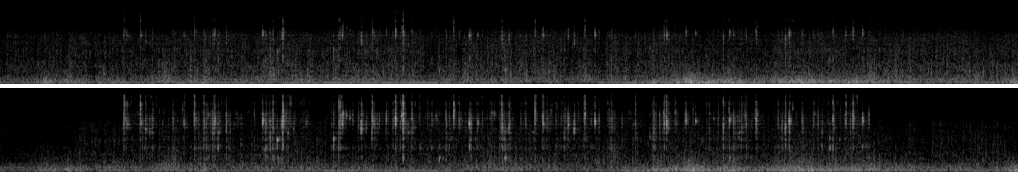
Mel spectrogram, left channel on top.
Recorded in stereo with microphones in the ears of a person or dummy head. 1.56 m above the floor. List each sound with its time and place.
1.2 s dripping: 80° right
